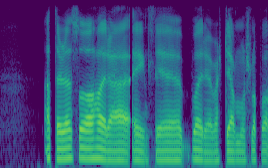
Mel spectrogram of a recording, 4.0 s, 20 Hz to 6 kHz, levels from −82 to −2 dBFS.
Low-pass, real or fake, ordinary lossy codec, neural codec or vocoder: 5.4 kHz; real; AAC, 48 kbps; none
